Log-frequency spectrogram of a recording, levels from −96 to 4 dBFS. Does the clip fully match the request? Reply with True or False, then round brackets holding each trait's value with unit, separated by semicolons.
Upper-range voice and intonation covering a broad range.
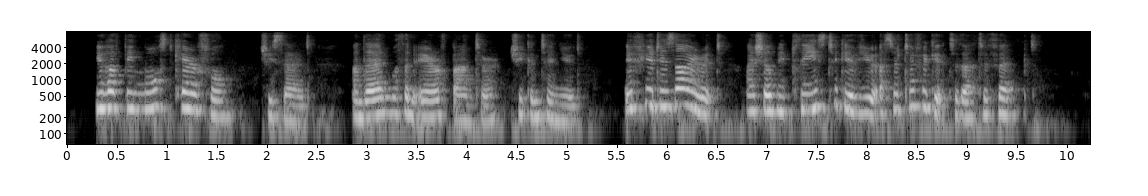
True (235 Hz; 6.3 semitones)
